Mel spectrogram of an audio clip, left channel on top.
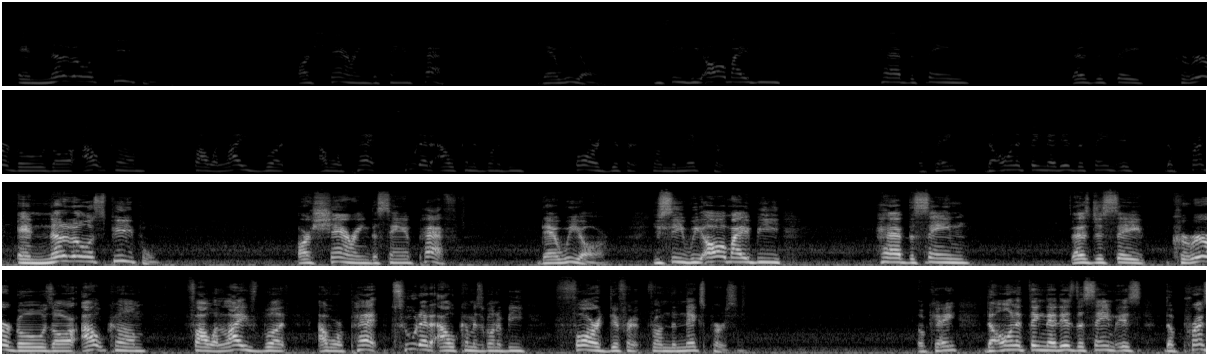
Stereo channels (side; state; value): left; quieter; 39.0 dB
